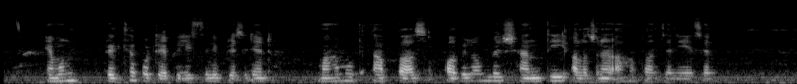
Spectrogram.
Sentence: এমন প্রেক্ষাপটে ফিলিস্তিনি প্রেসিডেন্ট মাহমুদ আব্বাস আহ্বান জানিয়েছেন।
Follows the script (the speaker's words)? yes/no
no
